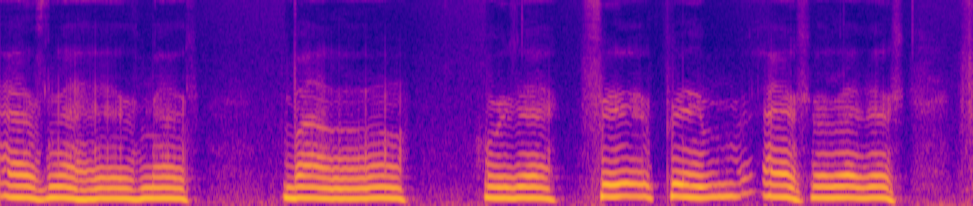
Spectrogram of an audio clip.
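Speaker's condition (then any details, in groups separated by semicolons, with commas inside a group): ALS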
